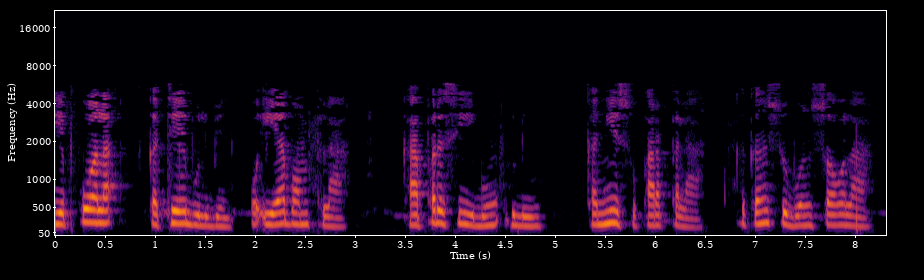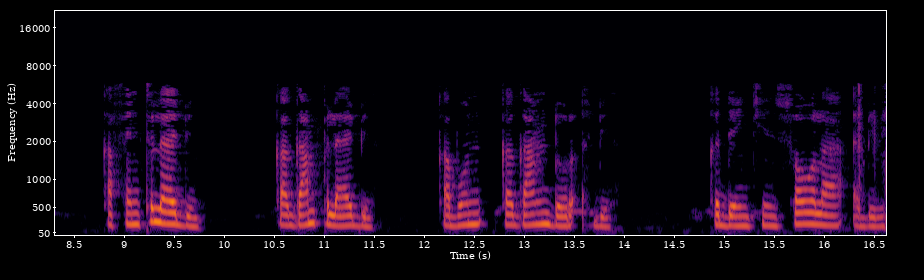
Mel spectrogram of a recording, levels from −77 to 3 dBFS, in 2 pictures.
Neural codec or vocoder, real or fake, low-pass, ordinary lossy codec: none; real; 7.2 kHz; MP3, 24 kbps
